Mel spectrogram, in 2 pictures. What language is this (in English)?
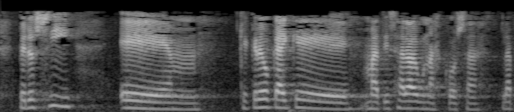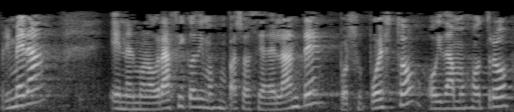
Spanish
